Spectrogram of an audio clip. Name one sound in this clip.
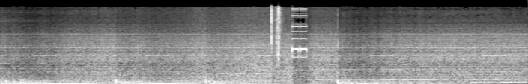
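A computer terminal hums low and steadily.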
